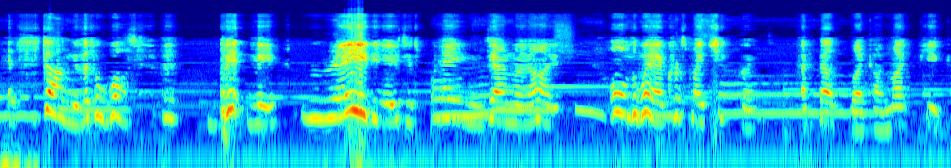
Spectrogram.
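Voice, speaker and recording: A woman's voice: a little high, low-quality recording. A woman giving a theatrical, sarcastic dramatic reading of a novel as an amateur narrator. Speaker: amateur book reader. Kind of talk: mock-dramatic audiobook narration.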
